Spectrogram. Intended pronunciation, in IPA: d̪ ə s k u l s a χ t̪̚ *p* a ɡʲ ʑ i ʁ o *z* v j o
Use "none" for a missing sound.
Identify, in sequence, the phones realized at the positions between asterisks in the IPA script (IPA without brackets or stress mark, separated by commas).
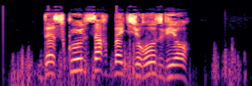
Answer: b, z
